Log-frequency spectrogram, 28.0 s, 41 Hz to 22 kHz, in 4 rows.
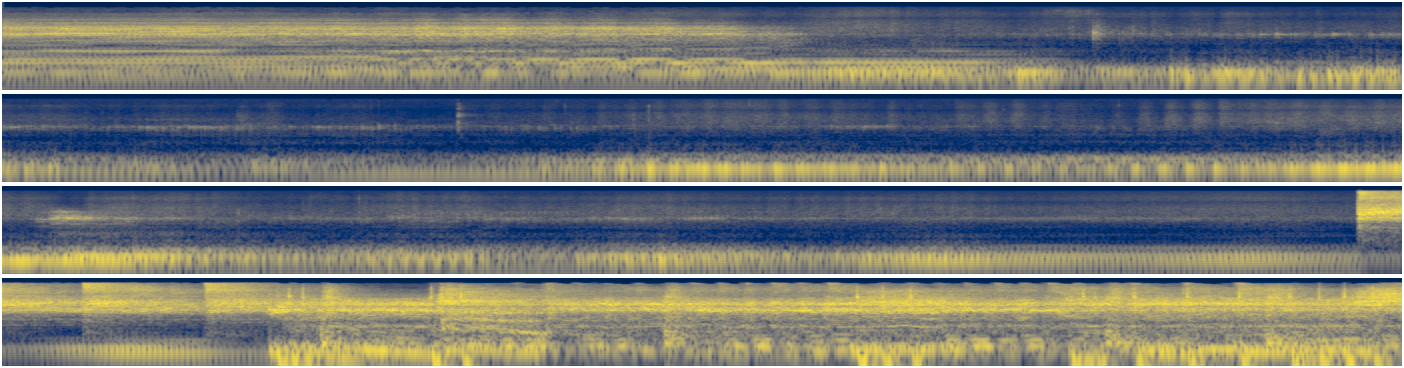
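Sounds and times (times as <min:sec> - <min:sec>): electric bass sustained low notes: 0:00.0 - 0:28.0.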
